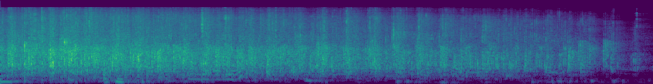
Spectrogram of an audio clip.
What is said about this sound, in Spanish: Un aplauso, por favor.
